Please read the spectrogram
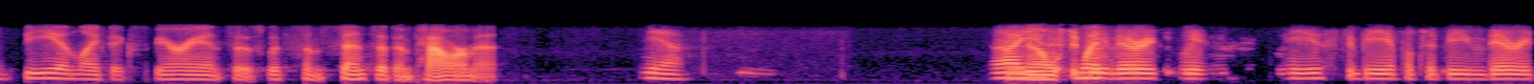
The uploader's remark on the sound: in response to callers' questions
